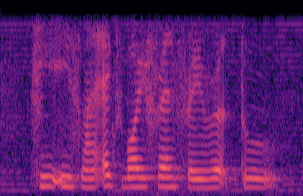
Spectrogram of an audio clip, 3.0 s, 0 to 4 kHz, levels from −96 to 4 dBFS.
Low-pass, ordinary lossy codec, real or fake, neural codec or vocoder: 3.6 kHz; none; real; none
